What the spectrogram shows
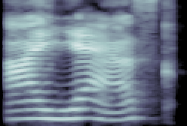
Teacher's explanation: We also insert an Y sound because I ends in a diphthong I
